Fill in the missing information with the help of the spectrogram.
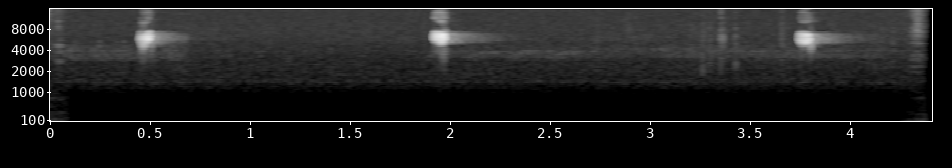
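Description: An Arctic warbler gives three short, sharp call notes spaced about 1.5 seconds apart, each a clear high buzzy tick standing out against an otherwise quiet background.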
